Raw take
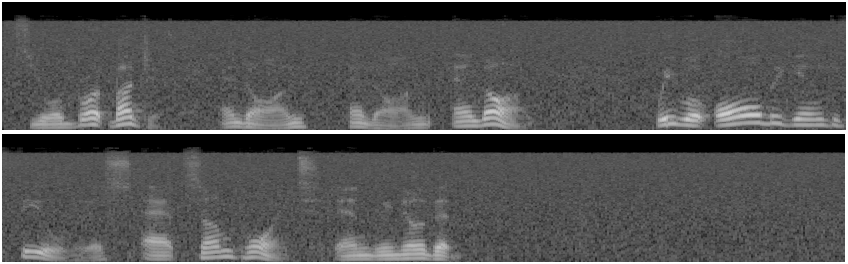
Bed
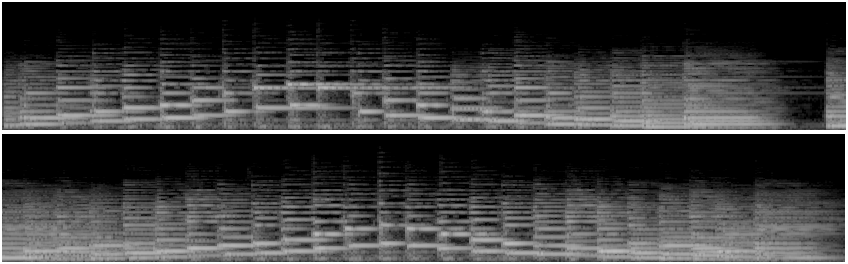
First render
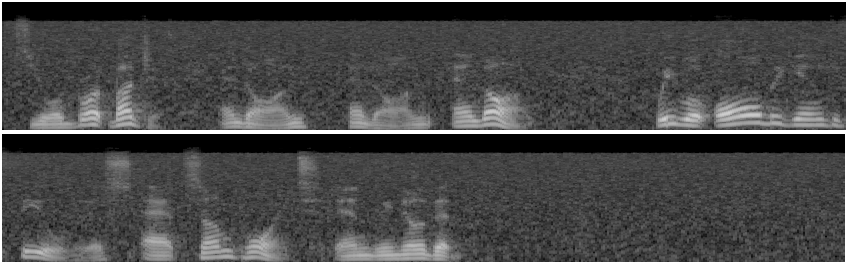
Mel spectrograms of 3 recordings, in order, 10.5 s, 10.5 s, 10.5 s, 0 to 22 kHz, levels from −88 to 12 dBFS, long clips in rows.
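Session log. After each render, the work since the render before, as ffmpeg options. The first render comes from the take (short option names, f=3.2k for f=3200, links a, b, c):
-af "afftdn=nr=9:nf=-36"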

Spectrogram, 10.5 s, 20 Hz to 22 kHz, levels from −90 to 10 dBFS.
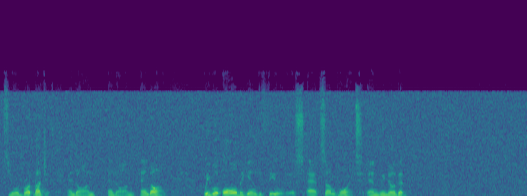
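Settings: -filter_complex "[0:a]asettb=1/sr,asplit=3[a][b][c];[a]atrim=end=5.454[d];[b]atrim=start=5.45:end=6.73,asetpts=PTS-STARTPTS,afade=t=in:d=0.004:c=qsin,afade=t=out:st=1.276:d=0.004:c=qsin,highpass=f=210:w=0.5412,highpass=f=210:w=1.3066[e];[c]atrim=start=6.726[f];[d][e]acrossfade=d=0.004:c1=hsin:c2=qsin[g];[g][f]acrossfade=d=0.004:c1=qsin:c2=hsin"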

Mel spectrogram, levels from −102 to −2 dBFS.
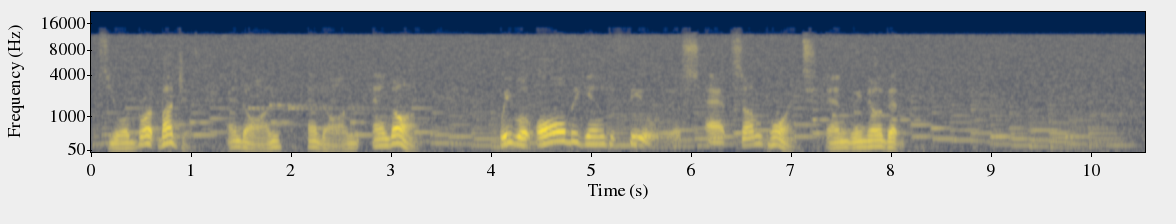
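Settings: -filter_complex "[1:a]volume=-17dB[a];[0:a][a]amix=inputs=2:normalize=0"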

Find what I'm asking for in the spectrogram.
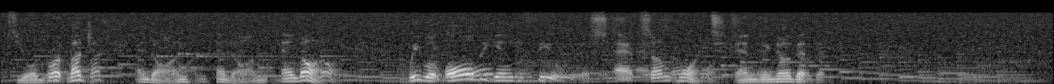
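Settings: -af "aecho=1:1:195:0.224"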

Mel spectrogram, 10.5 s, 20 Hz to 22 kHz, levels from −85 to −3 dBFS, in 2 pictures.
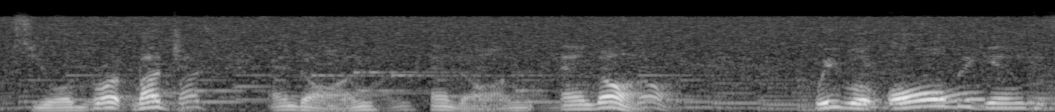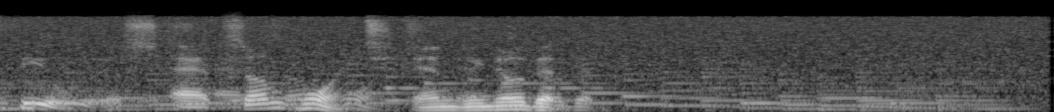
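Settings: -af "volume=-2dB"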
